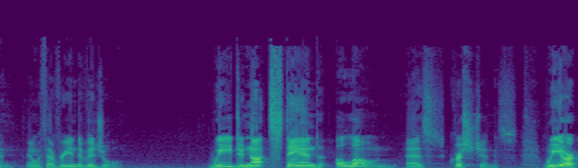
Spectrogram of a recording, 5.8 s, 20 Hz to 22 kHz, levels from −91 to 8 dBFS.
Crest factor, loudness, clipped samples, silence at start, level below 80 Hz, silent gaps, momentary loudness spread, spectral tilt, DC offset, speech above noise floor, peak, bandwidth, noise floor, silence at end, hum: 22 dB; -22 LUFS; under 0.1%; 0 s; -60 dBFS; none; 17 LU; -4 dB/octave; under 0.1%; 39 dB; 0 dBFS; 17 kHz; -61 dBFS; 0 s; none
